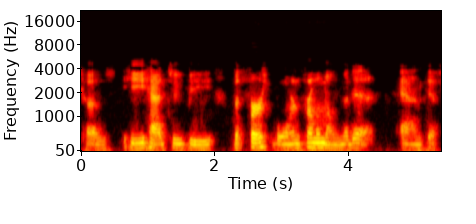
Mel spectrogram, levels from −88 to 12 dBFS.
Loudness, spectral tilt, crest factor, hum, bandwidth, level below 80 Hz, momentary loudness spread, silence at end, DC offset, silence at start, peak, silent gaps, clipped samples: -22 LUFS; -10.5 dB/octave; 22 dB; none; 5.2 kHz; -42 dBFS; 13 LU; 0.05 s; under 0.1%; 0 s; 0 dBFS; none; under 0.1%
